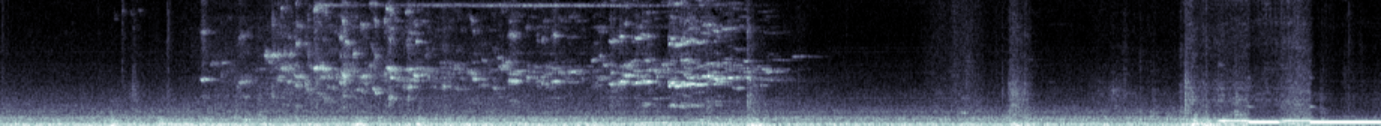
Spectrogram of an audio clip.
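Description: Electric commuter train running, heard from inside the passenger car, with the wheel flanges squealing high-pitched on a curve for several seconds early on. Near the end a steady two-pitch tone sounds.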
